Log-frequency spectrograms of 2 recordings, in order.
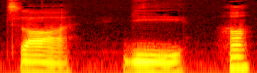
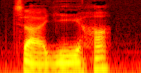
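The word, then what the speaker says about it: tsayiha: Word number one, brassy, pronounced like this, tsa yi ha, tsa yi ha, tsa yi ha.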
